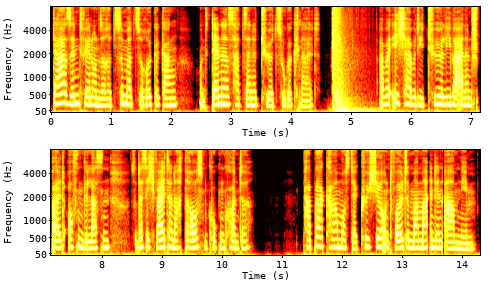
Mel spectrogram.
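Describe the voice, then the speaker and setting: A woman calmly narrating a children's audiobook in the first person. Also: mid-range voice, normal speed, no room sound, clean studio sound.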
